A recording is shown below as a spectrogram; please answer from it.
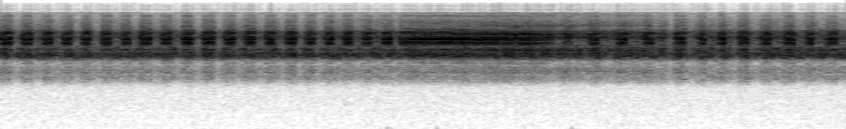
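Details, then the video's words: High, rapidly pulsing drone of many crickets at a bay in Korčula, Croatia, continuous throughout, with a few soft low thumps in the middle. "Korčula - view of one of the bays in Korcula with sounds of crickets"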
